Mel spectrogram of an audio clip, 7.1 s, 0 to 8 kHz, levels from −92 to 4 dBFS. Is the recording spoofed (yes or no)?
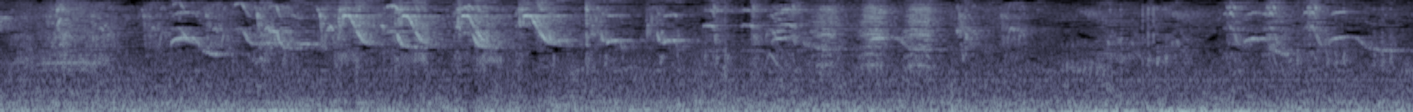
yes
